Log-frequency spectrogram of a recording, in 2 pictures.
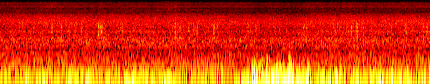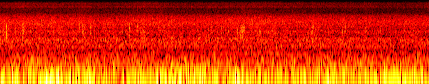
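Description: A fountain's jets spray and splash down onto a pond.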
